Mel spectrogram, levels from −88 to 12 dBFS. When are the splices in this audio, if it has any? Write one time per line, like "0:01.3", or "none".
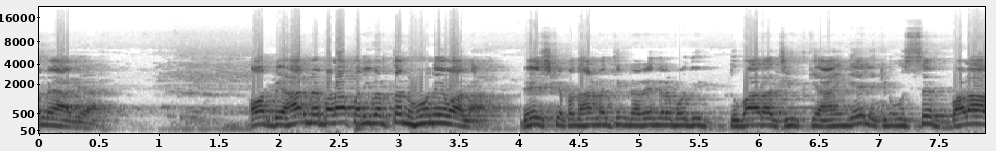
0:03.9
